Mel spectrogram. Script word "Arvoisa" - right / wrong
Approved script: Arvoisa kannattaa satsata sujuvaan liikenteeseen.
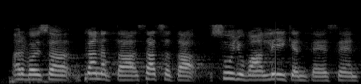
right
